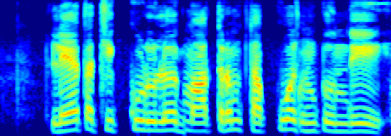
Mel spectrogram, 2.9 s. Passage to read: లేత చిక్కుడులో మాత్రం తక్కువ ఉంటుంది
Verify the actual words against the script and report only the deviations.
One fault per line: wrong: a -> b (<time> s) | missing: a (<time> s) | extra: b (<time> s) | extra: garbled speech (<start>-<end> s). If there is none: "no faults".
no faults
